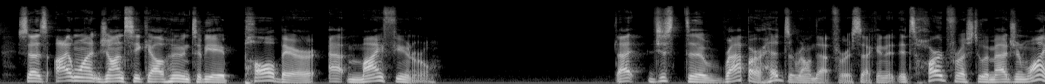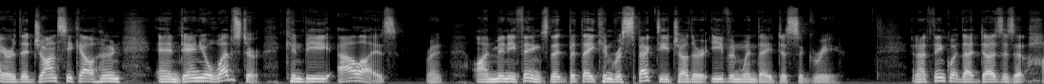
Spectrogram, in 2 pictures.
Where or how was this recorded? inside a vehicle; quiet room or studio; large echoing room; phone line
quiet room or studio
